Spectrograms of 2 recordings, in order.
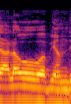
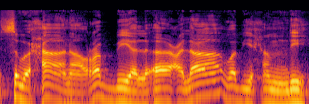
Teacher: اعلیٰ، حمزہ پہلے عین بعد میں. اعلیٰ و بحمد نہیں ہے، سبحان ربی اعلیٰ و بحمد نہیں ہے.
